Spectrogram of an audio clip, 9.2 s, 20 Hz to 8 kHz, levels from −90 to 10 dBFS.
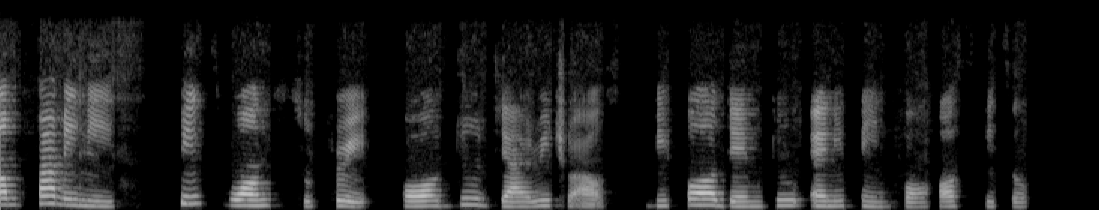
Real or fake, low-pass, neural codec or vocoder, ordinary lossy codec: real; 7.2 kHz; none; none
